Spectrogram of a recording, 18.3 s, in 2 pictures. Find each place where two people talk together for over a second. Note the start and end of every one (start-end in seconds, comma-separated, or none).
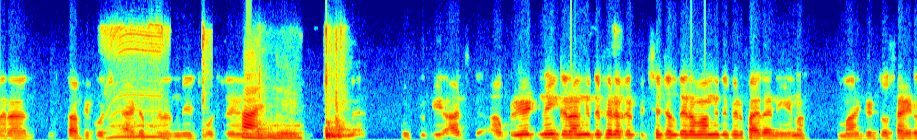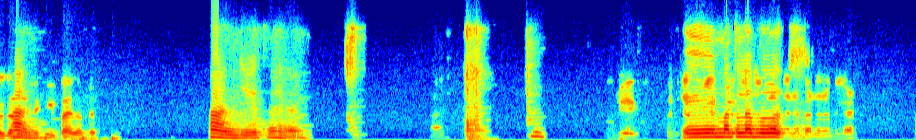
none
